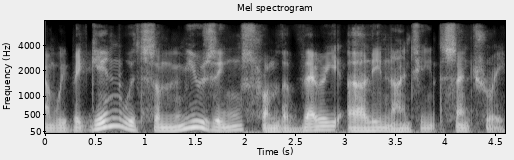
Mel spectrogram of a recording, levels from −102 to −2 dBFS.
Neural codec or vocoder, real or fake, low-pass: codec, 16 kHz, 4 kbps, X-Codec, HuBERT features, trained on general audio; fake; 7.2 kHz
